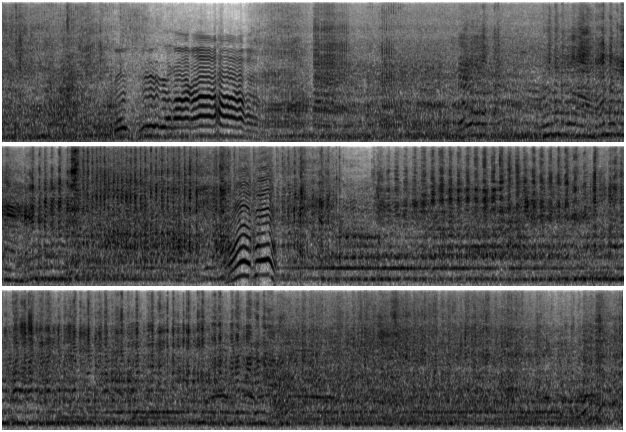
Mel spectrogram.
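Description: A motorcycle engine hums steadily up close as it rides.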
